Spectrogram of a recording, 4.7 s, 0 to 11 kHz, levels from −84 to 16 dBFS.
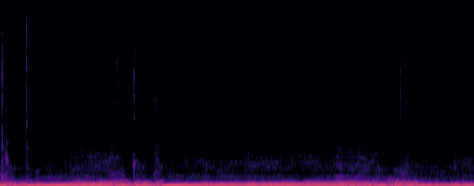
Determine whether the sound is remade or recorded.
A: remade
